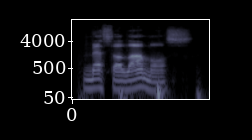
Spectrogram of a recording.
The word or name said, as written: Mesalamos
